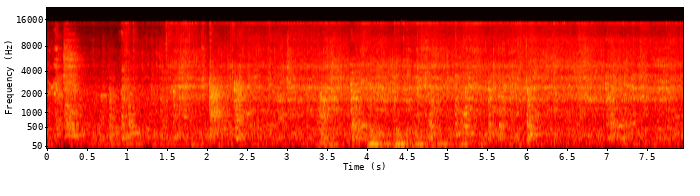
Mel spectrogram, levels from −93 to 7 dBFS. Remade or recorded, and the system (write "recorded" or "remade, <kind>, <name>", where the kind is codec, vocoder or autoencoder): recorded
